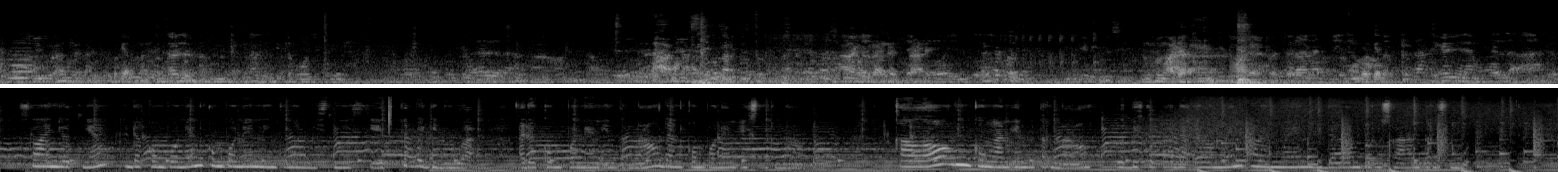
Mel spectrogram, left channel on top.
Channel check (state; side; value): different; both; correlation 0.00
